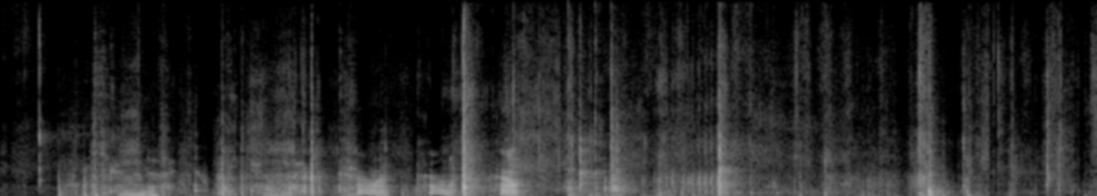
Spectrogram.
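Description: Packing tape rips and peels off a cardboard box.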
